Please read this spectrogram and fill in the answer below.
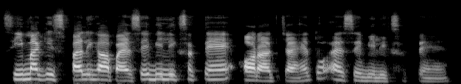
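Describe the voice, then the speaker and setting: A woman's voice: medium pitch, moderate pace, fairly bright tone, no echo, studio quality. A woman teaching a patient, step-by-step grammar lesson, asking questions and answering them herself. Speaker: English teacher.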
